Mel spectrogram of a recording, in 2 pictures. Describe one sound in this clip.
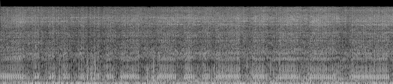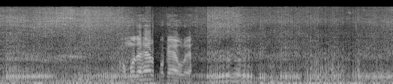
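A motorcycle engine revs up and down in quick bursts close by.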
